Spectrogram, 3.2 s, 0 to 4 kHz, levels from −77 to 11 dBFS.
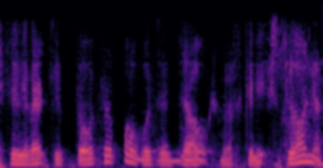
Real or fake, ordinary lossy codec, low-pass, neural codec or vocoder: fake; AAC, 24 kbps; 3.6 kHz; codec, 16 kHz, 1 kbps, FreqCodec, smaller model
